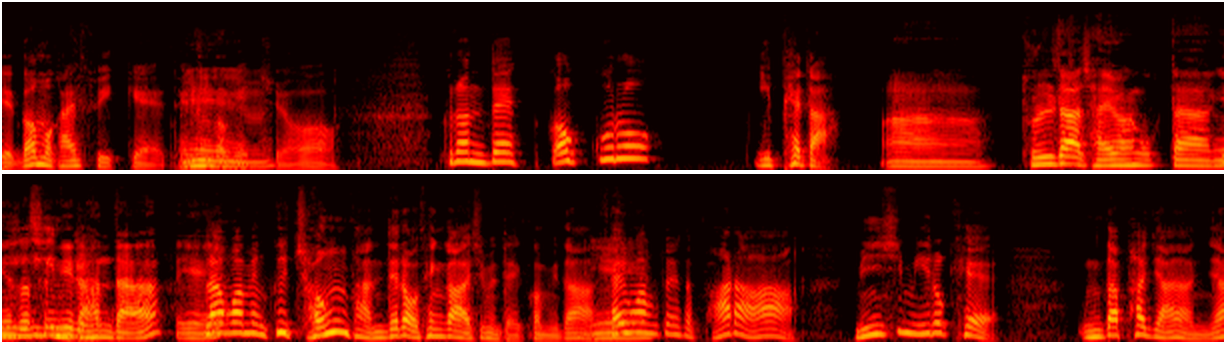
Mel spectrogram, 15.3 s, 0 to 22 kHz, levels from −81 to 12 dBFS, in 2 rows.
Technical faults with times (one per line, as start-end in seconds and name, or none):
none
